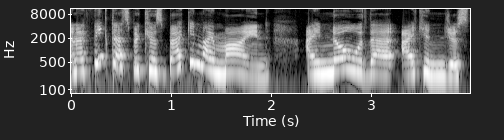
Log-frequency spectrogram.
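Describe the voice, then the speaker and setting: A high-pitched woman with a Swedish accent and lively intonation. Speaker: planner vlogger. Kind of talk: casual chat. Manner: halting.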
